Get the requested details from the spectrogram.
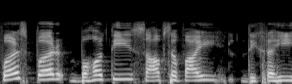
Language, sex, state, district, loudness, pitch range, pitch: Hindi, male, Jharkhand, Ranchi, -15 LUFS, 175-220 Hz, 200 Hz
